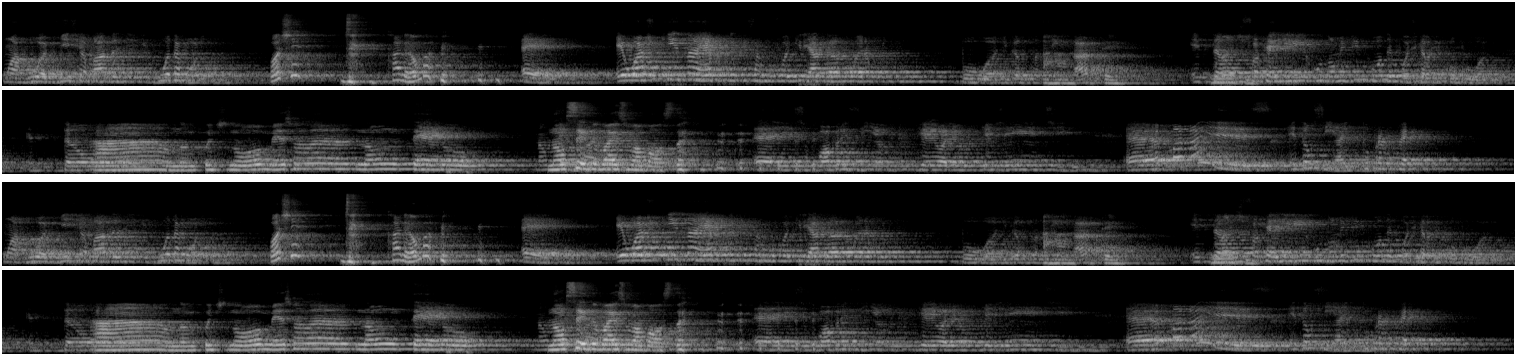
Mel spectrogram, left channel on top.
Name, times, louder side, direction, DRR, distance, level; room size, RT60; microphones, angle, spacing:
voice 1, 0.0-2.2 5.2-5.6 6.1-9.3 9.5-11.0 11.9-14.9 15.4-15.5 15.7-16.6 19.3-19.6 20.5-21.1 22.6-25.9 26.3-29.2, left 1 dB, 15° left, -3 dB, 3.0 m, -31 dB
voice 2, 2.7-3.0 3.4-5.0 10.4-10.7 11.0-11.2 12.1-12.5 16.0-19.9 20.6-22.6, right 1 dB, 10° right, 7 dB, 0.4 m, -27 dB
12.5 x 11.5 x 9.4 m, 2.5 s
head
